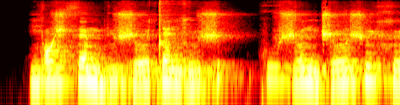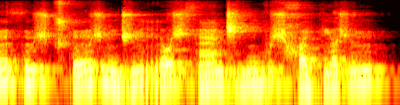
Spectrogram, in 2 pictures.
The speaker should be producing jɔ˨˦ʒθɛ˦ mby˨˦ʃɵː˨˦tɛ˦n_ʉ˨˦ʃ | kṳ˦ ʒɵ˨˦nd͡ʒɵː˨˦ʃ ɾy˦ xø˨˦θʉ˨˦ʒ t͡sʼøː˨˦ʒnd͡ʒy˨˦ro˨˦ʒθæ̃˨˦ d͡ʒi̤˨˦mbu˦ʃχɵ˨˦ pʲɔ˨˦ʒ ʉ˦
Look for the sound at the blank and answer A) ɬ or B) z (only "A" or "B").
B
